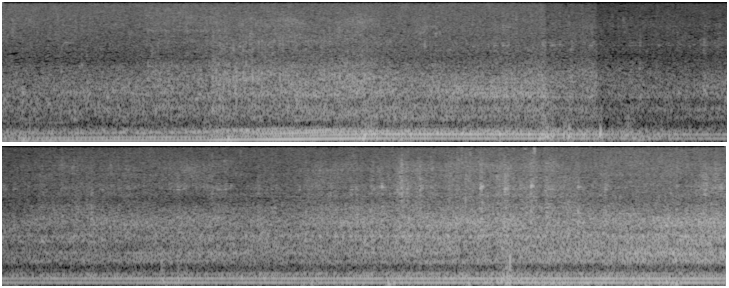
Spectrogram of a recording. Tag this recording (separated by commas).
Vehicle, outside, rural or natural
